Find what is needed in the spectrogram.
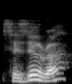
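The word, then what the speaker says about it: caesura: and to talk about so cesura that's how you pronounce this word is a pause usually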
